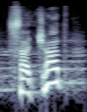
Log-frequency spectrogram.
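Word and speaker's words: שחת: La palabra corromper también es importante porque la palabra hebrea sachat se escribe con s como suena sachat con t de tío al final.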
